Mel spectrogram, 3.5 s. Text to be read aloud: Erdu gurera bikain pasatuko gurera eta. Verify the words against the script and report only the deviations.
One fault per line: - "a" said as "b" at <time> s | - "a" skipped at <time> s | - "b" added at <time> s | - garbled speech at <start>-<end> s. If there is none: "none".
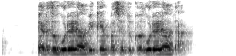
none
